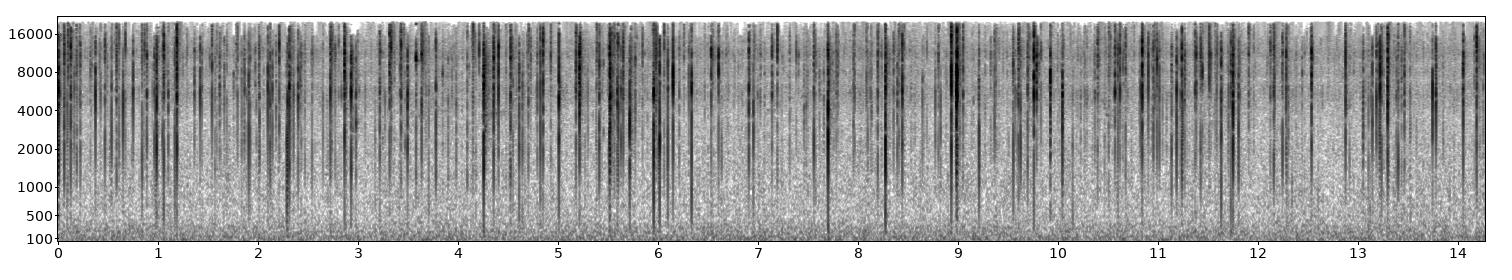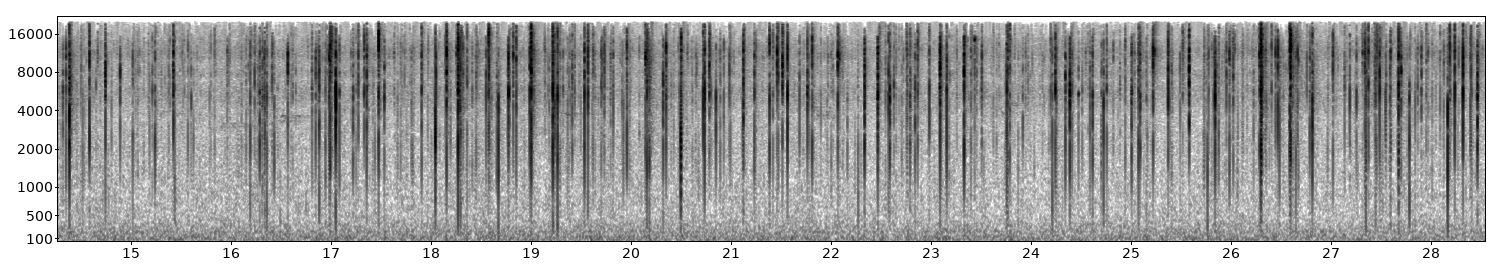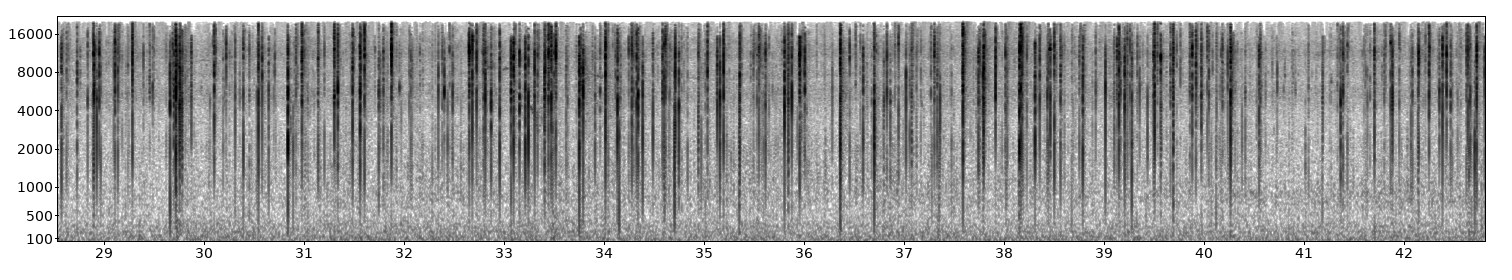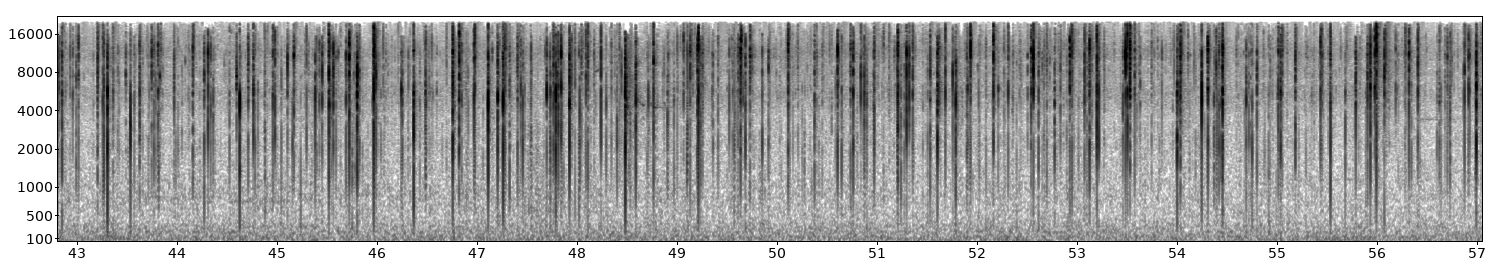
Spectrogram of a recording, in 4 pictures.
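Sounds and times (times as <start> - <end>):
burning wood crackling and popping: 0.0 - 57.0
low rumble of flames: 0.0 - 57.0.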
